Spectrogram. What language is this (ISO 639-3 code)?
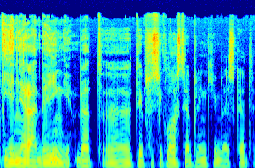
lit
